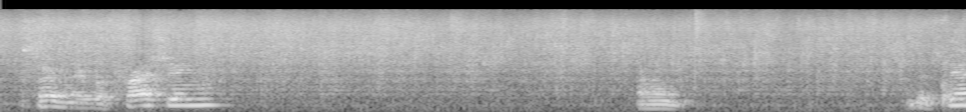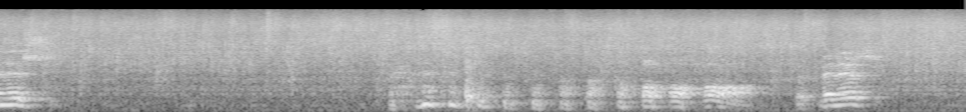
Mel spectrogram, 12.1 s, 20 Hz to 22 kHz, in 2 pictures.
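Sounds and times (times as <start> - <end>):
food sizzling in a pan: 0.0 - 12.0
man saying um: 5.7 - 6.4, 10.2 - 11.6.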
